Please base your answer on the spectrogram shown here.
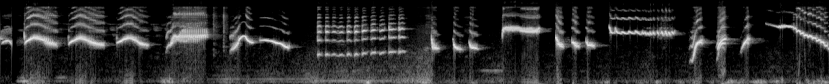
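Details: Asian pied starling singing full varied gacor song for tutoring other birds: wavering whistled loops, a rapid buzzy rattle, sharp upslurred and downslurred whistles, changing phrase every second.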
